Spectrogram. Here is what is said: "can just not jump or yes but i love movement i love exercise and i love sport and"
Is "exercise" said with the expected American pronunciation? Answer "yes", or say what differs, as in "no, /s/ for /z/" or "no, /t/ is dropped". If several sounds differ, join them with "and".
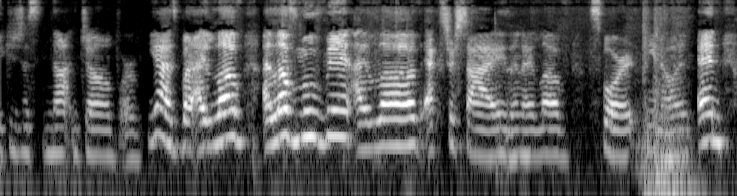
yes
